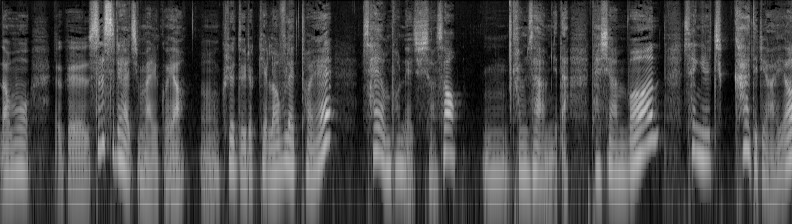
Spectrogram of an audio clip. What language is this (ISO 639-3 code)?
kor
